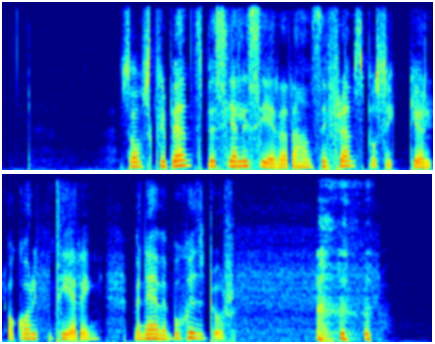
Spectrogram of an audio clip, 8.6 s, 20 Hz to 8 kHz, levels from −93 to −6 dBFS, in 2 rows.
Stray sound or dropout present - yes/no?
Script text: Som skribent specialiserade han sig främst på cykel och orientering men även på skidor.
yes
